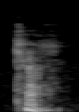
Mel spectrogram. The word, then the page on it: caff: British English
